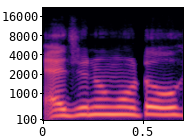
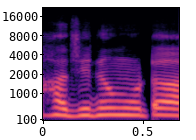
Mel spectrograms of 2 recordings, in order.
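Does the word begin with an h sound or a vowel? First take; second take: vowel; h sound. First: The word begins directly with a vowel. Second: The word begins with an h sound. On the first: The speaker calls it right. "अजिनोमोटो हे शब्द बरोबर आहे" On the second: The speaker calls it wrong. "लोकं उच्चारताना हजिनोमोटो असं म्हणतात. पण हा शब्द चुकीचा आहे"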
